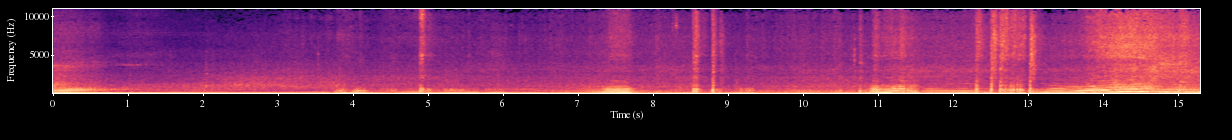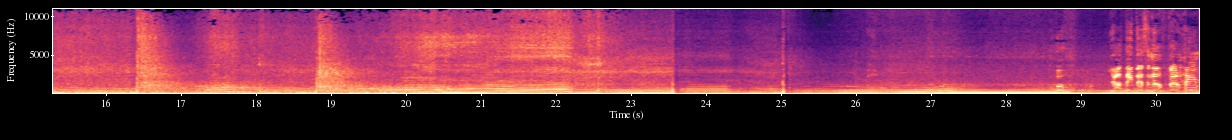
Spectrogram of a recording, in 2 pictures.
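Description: Tuned Infiniti G37 sedan's 3.7-litre V6 with a full single-exit aftermarket exhaust, heard from inside the cabin while driving: the engine note climbs in pitch under throttle, drops, and climbs again several times, with steadier held stretches between.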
